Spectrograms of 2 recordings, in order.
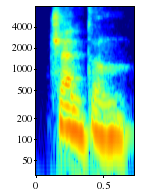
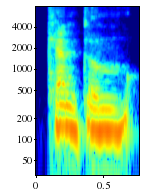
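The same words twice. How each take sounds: First: The word begins with a ch sound. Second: The word begins with a k sound. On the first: "or it is soft, centum, like a C H" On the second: "It is either hard"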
